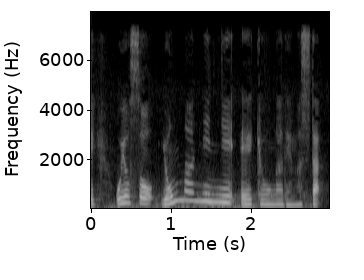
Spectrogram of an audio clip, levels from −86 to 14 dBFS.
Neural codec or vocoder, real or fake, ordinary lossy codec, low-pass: none; real; none; 7.2 kHz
